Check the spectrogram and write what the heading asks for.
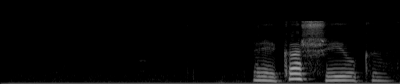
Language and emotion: Russian, sad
